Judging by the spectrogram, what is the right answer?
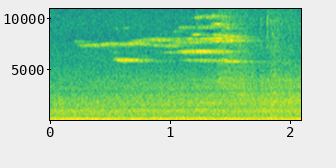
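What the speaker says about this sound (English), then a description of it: "So here comes the garbage truck." A garbage truck passes with a low rumbling diesel engine and a high hissing squeal of air brakes, steady and moderately distant with no talk.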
